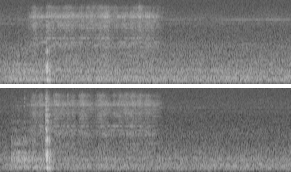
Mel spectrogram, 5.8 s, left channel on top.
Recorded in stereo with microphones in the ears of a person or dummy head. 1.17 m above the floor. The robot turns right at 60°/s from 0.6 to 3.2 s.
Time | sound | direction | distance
0.2 | a sliding door | 85° right | ?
